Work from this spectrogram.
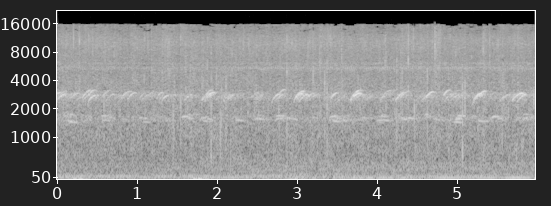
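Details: Rain-soaked night chorus of coqui frogs on Hawaii's Big Island: distinct upswept chirps repeating roughly every half second, paired with lower notes, from several callers, set against a hiss of rain and occasional loud drops.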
